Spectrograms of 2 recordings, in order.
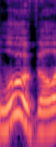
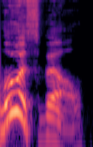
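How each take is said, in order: First: The first part does not sound like 'Lewis'. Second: The first part sounds like 'Lewis'. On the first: This is how the Kentucky city is called. The speaker calls it wrong. "instead of Louisville" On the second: This is how the locals in the Illinois town say it. The speaker calls it right. "it's called Louisville"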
